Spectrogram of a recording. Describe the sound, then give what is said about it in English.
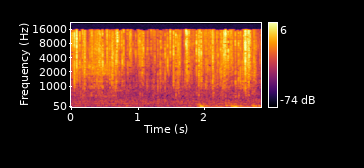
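A taped package holding cables being opened: dense crinkling and crackling of tape and packaging, with many irregular sharp bursts throughout. “Let's see if we can get this open. It's taped.”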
